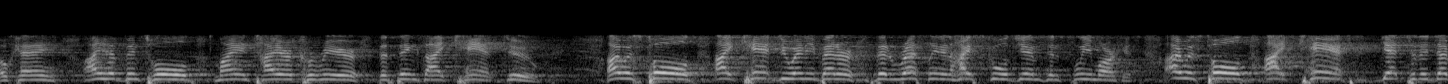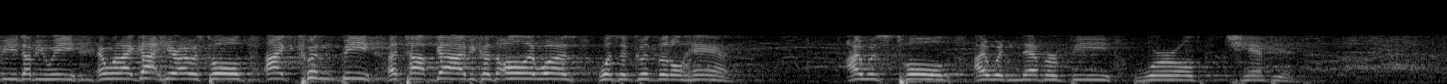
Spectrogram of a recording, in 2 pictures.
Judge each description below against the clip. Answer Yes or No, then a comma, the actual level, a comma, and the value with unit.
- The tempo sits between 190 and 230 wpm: No, average, 145 wpm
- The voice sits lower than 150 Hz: No, high, 240 Hz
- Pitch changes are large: No, average, 2.9 semitones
